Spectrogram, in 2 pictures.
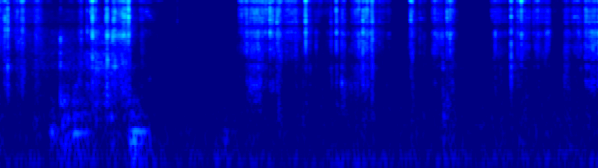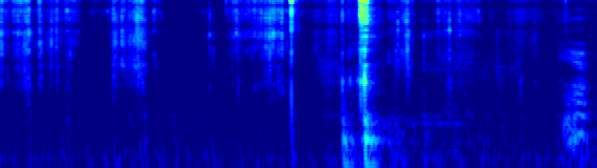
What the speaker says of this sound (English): Perhaps it's a little too big. I can try to cut a little of it off.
